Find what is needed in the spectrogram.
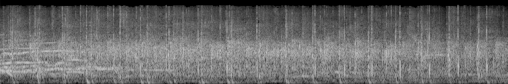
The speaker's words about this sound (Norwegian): Ja, jeg regner med det, og vi tar henne godt imot. Gi en stor applaus til Alexandra!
